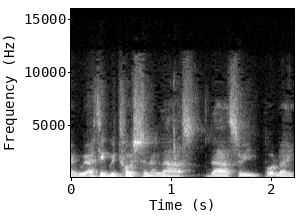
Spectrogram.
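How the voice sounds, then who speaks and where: With an Irish accent, a man talks at a fairly quick pace with ordinary pitch variation. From Ireland. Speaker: podcast host. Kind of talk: casual chat. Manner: halting.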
